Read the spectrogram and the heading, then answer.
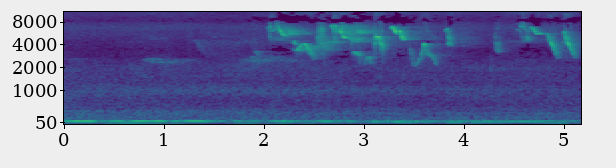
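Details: Singing male white tip finch: after two quiet seconds, a run of high, sharp chirps and swooping downward notes follows, with a constant low droning hum underneath.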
